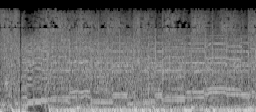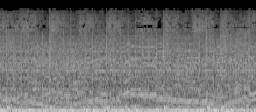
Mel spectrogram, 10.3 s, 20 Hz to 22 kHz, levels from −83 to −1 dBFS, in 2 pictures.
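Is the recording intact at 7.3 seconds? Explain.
Yes, at 7.3 seconds the audio plays through cleanly, with no break, dropout or other fault at that point.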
